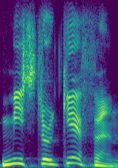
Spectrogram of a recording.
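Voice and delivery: put-on Russian accent. Retelling how his landlady, looking down at him, addressed him: Olga's Russian accent. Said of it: "That's the best Russian accent I can give you".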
